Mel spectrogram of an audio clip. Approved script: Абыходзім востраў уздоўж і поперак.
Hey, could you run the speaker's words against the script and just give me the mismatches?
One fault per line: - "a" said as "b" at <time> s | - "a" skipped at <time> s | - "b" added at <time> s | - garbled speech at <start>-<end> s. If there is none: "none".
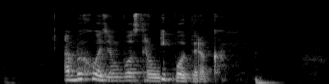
- "уздоўж" skipped at 1.6 s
